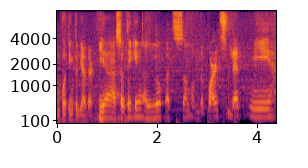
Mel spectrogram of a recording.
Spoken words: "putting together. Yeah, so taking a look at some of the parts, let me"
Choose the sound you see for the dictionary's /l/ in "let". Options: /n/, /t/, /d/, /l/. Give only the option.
/l/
